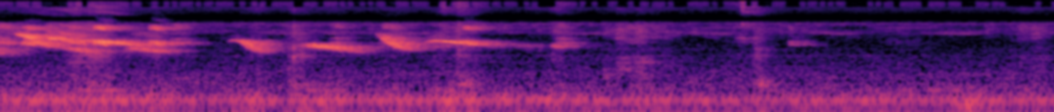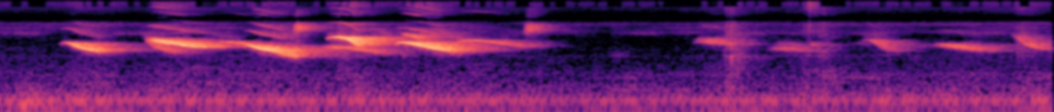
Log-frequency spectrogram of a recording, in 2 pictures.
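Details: Pet green-winged saltator in Brazil starting its song: soft scattered whistles, a pause, then a loud burst of rich slurred whistled phrases lasting about two seconds, followed by quieter short whistles.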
